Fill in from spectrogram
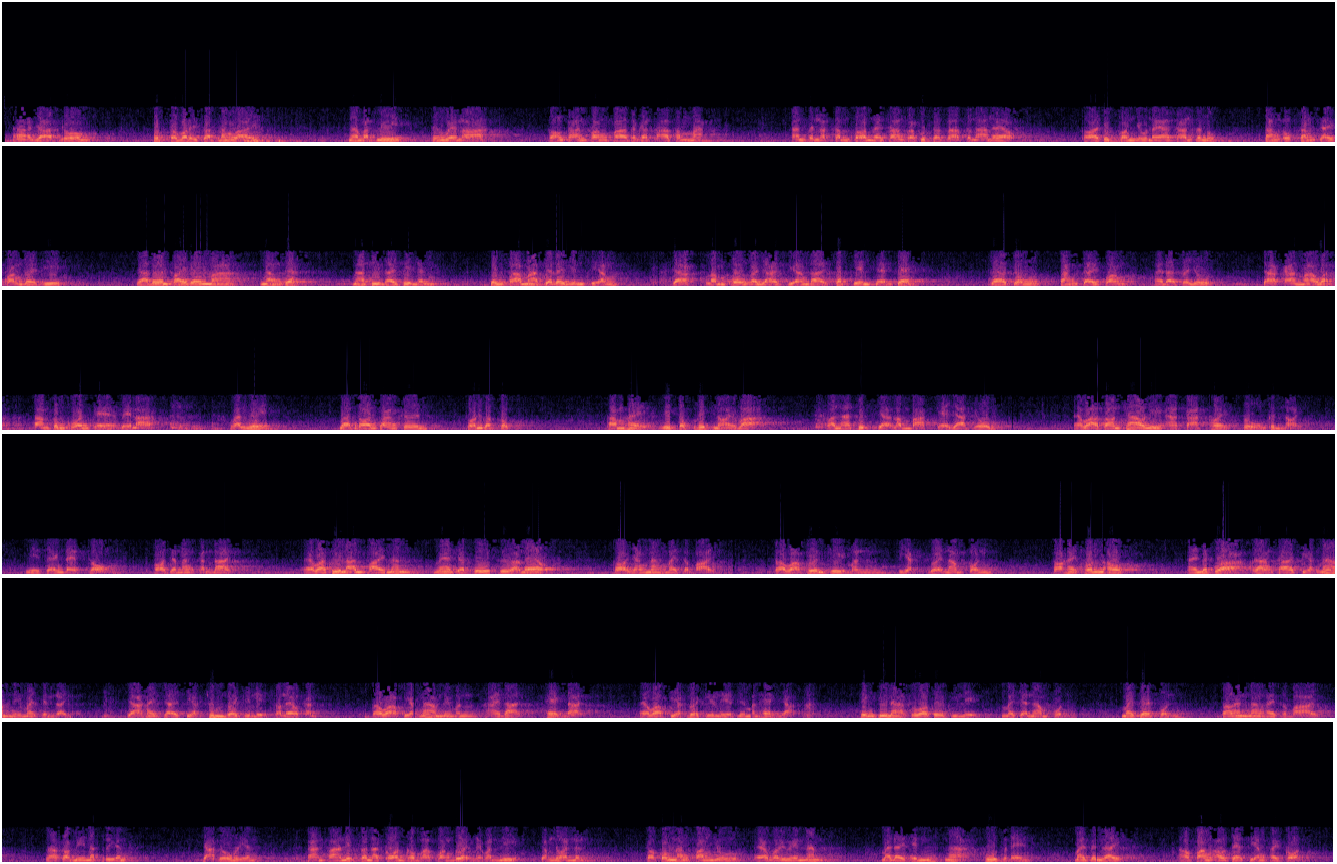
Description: พระพรหมมังคลาจารย์ (ปัญญานันทภิกขุ) - ธรรมะทำให้เป็นคนสมบูรณ์
ฟังธรรมะ Podcasts กับ พระพรหมมังคลาจารย์ (ปัญญานันทภิกขุ)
